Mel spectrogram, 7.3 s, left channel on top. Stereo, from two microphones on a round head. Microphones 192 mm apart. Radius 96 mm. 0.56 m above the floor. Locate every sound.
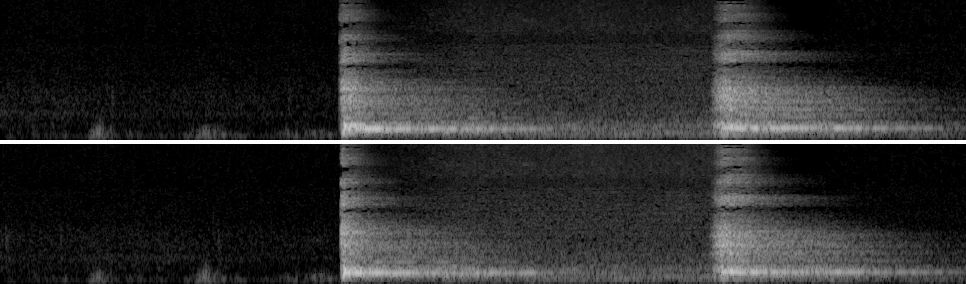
2.5 s a gasp: 20° right (ahead or behind), 0.5 m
